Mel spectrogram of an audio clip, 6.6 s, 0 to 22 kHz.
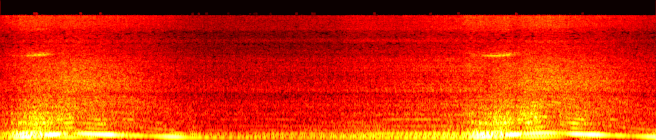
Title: Misfiring S2000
